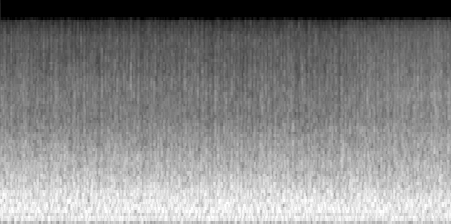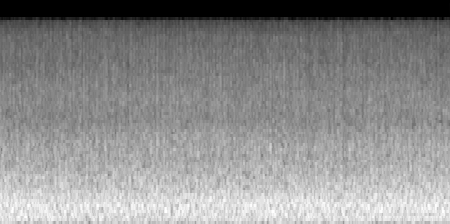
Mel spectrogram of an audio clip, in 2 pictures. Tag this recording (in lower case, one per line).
vehicle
